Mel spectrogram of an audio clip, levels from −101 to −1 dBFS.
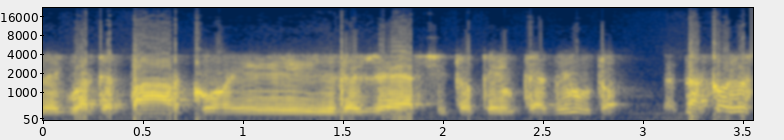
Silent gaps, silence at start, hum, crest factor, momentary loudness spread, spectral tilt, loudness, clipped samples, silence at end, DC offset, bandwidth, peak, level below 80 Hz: none; 0 s; none; 10 dB; 6 LU; -3 dB/octave; -11 LUFS; 0.7%; 0 s; under 0.1%; 17 kHz; 0 dBFS; -50 dBFS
